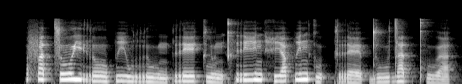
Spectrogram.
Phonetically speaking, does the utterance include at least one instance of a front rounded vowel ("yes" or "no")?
no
